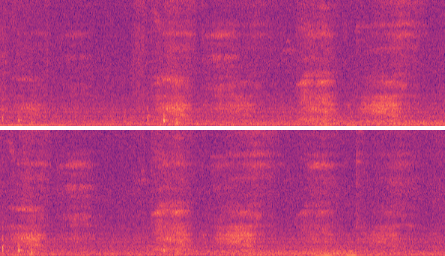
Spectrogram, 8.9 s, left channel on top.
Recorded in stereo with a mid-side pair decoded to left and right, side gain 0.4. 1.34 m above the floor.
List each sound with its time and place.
Only background noise.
